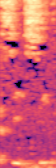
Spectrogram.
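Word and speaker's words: tsetse: और इसका वेक्टर है सीसी फ्लाई, कौन है सीसी फ्लाई, टीएसई, किसी टीसी मत पढ़ना, क्या सीसी फ्लाई, टी साइलेंट होता है, क्या इसका वेक्टर है सीसी फ्लाई।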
